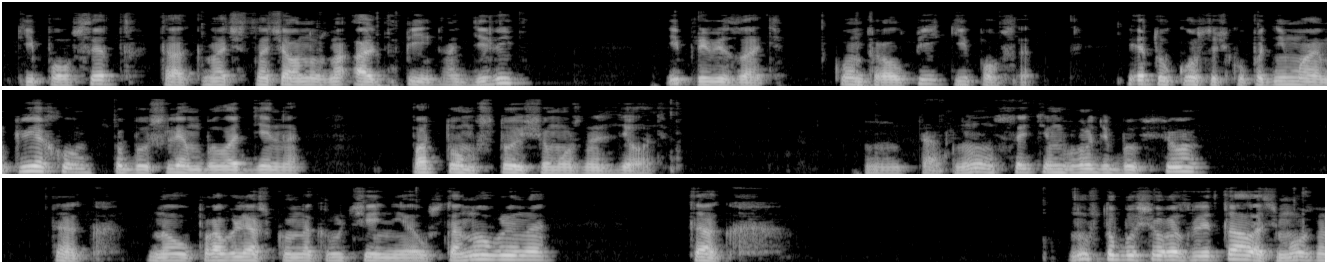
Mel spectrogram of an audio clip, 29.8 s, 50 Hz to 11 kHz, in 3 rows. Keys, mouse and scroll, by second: 2.7 alt+p, 5.1 shift+click, 6.3 ctrl+p, 9.4-10.8 drag, 12.7 scroll up 1, 12.9-15.1 middle drag, 16.4 shift+middle click, 23.1-27.7 middle drag, 27.7 scroll down 1, 28.5-29.7 shift+middle drag.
